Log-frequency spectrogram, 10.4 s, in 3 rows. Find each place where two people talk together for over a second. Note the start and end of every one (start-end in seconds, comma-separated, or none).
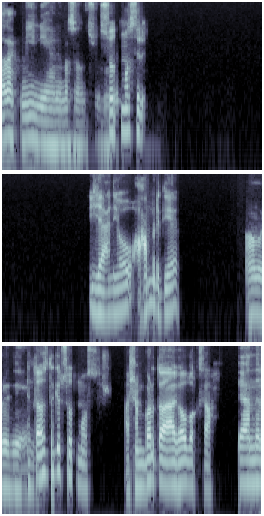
none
